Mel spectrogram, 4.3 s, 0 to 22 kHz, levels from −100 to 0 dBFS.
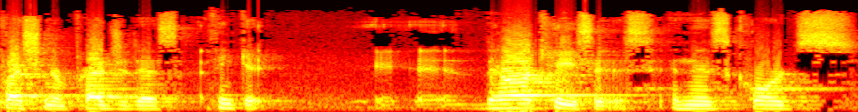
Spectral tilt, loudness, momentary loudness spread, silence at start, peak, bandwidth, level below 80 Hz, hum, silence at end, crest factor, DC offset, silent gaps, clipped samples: -4 dB/octave; -9 LUFS; 17 LU; 0 s; 0 dBFS; 16.5 kHz; -40 dBFS; none; 0 s; 10 dB; under 0.1%; none; 4%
